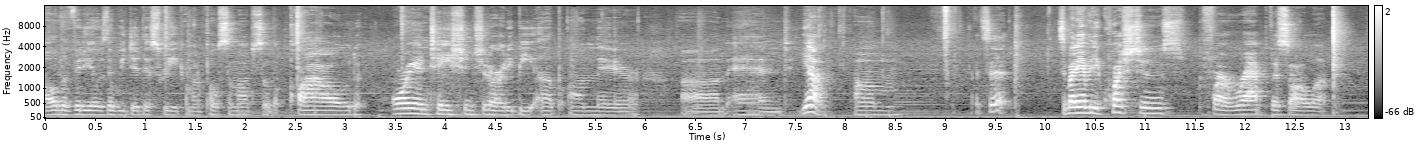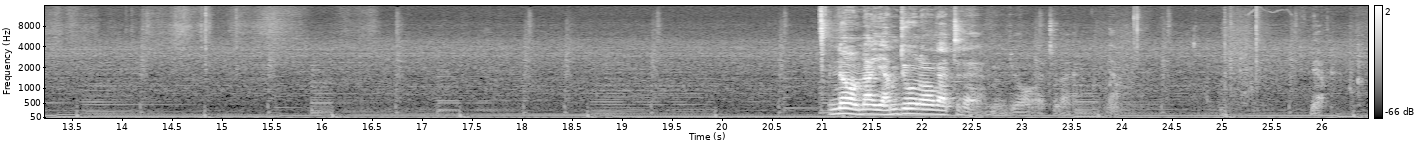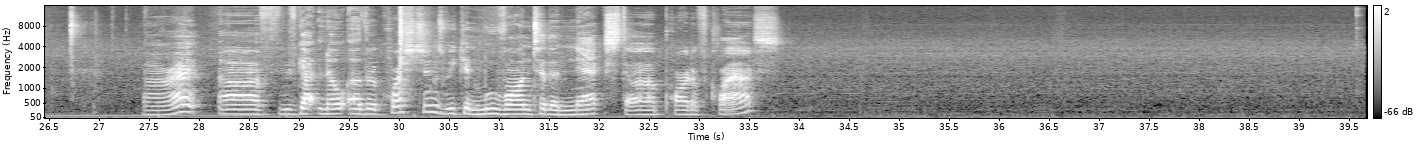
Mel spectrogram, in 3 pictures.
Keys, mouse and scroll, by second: 39.6 click.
